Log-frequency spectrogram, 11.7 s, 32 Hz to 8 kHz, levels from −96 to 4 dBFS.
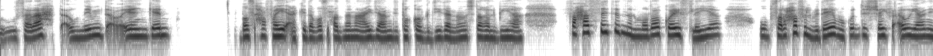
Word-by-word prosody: وسرحت 195 +5 +1
أو 185 +2 -4
نِمت 225 +5 -1
أو - - -4
أيًا 230 0 +1
كان 250 0 +2 0.9
باصحى 220 +2 -1
فايقة 225 -3 +3
كده، 200 +1 -3
باصحى 200 +1 -3
إن 195 +1 -4
أنا 200 0 -1
عادي 200 +2 -1
عندي 190 0 -2
طاقة 205 -1 -3
جديدة 195 +4 -3
إن 180 -2 -3
أنا 200 - -3
أشتغل 200 -1 -2
بيها، 190 0 -3 0.5
فحسيت 325 +4 +4
إن 325 -5 0
الموضوع 225 +3 +1
كويس 255 -6 +2
ليَّ، 235 +7 0 0.5
وبصراحة 235 +6 +2
في 305 - -5
البداية 230 +4 +2
ما 225 -5 -3
كنتش 245 +1 -5
شايفة 240 -1 -1
أوي 235 +2 +1
يعني 225 0 0
220 Hz, 170 wpm, -23 LUFS, 195-245 Hz, 0.9 s, فحسيت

